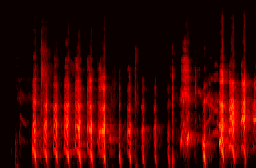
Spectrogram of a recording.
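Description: People laughing: a long run of quick, repeated bursts of laughter, starting about half a second in.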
